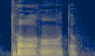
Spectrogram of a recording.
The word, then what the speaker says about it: Toronto: L'accent dans Toronto est dans le premier to, Toronto.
